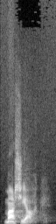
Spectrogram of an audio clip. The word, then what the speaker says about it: Mashiach: So the Hebrew word, which is what the Old Testament was written in, this psalm was written in Hebrew, the Hebrew word for anointed there is pronounced Mashiach. You probably guessed where that we get our English word Messiah from, Mashiach. So that's what the word anointed sounds like in the Hebrew.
